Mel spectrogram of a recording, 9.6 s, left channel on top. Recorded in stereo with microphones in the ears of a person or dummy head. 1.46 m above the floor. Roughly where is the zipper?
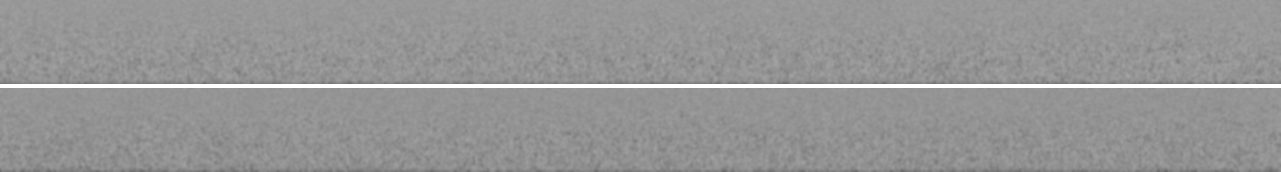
No zipper in this recording.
